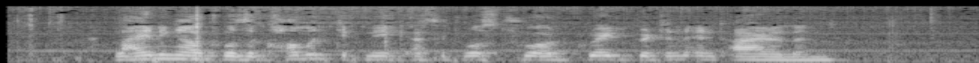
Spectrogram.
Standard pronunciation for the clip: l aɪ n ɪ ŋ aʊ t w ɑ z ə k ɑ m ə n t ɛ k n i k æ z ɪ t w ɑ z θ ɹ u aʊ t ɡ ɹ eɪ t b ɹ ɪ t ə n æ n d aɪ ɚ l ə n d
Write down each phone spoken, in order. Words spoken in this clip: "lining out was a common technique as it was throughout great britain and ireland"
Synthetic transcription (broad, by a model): l aɪ n ɪ ŋ aʊ t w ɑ z ə k ɑ m ə n t ɛ k n i k æ z ɪ t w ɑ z t ɹ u aʊ t ɡ ɹ eɪ t b ɹ ɪ t ə n æ n d aɪ ɚ l ə n d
